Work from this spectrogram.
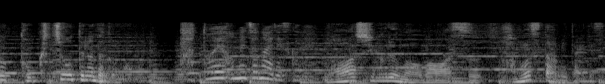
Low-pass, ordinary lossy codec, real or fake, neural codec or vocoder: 7.2 kHz; MP3, 32 kbps; real; none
